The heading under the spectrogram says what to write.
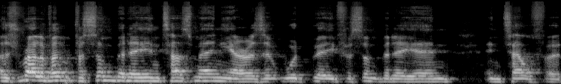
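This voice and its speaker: This man speaks with a British accent and a fairly high pitch. His pitch variation is ordinary. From Britain. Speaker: podcast host. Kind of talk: podcast interview.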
